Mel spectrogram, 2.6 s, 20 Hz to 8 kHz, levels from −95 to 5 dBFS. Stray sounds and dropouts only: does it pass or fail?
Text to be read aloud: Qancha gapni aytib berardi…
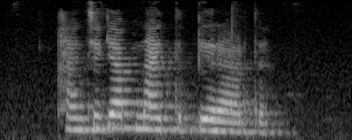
pass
